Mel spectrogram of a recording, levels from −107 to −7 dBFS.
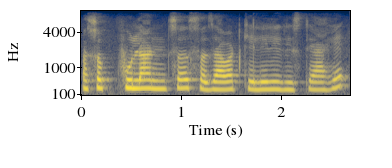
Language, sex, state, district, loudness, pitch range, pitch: Marathi, female, Maharashtra, Solapur, -18 LUFS, 225-260 Hz, 240 Hz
